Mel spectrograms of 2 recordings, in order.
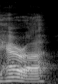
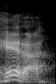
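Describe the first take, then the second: First: The name has an American English pronunciation. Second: The name has a Greek-like pronunciation. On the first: "which is like the very American English way of saying it" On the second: "which is a lot closer to the way the Greek person would say it"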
